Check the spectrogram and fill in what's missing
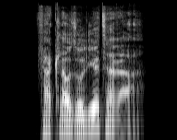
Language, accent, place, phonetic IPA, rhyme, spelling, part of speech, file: German, Germany, Berlin, [fɛɐ̯ˌklaʊ̯zuˈliːɐ̯təʁɐ], -iːɐ̯təʁɐ, verklausulierterer, adjective, De-verklausulierterer.ogg
- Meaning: inflection of verklausuliert: 1. strong/mixed nominative masculine singular comparative degree 2. strong genitive/dative feminine singular comparative degree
